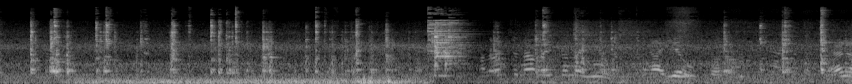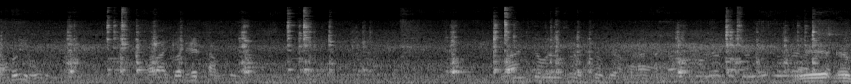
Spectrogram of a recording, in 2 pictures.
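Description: Metal parts clank as workers handle them.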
